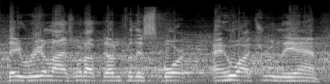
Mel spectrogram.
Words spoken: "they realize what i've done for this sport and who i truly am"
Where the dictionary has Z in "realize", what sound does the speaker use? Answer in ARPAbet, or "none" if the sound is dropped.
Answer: Z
